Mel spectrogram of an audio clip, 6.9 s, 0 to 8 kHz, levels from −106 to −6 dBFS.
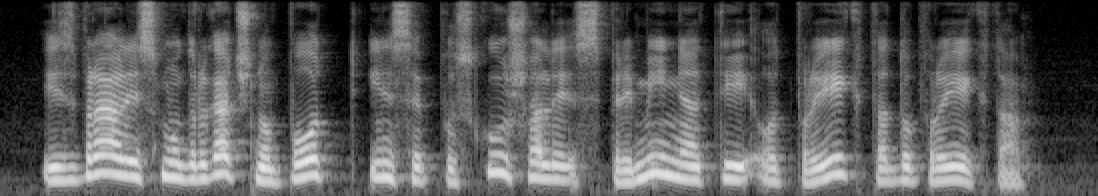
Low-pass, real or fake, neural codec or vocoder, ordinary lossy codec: none; real; none; none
